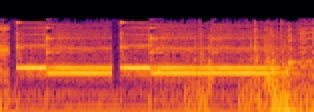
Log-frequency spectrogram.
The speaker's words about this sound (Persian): بگی زنگ بزن. خب باش که من زنگ دروازه شانه پیدا کنم.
